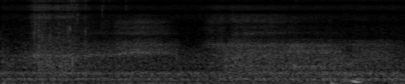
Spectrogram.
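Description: A faint, steady buzz of many honeybees droning together at a hive settled in winter position, continuous and low, with no voices.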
